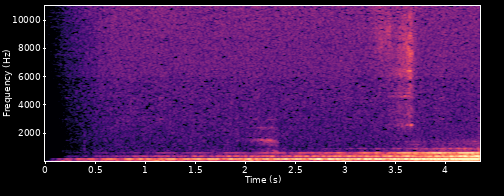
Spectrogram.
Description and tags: efan grill - airy metallic hit - reverse
An electric fan as a percussion instrument. Hitting and scraping the metal grills of an electric fan makes nice sounds.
